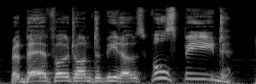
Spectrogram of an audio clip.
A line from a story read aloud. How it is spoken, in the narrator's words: Delta barked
